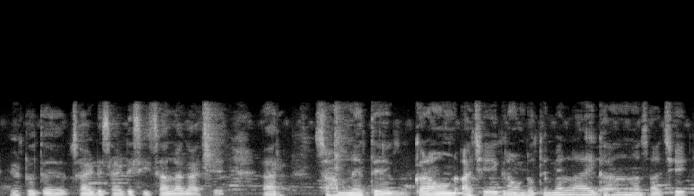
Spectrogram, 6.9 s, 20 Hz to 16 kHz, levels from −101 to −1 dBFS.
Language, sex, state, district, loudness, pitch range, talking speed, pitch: Bengali, male, West Bengal, Malda, -17 LUFS, 135-150 Hz, 145 wpm, 140 Hz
